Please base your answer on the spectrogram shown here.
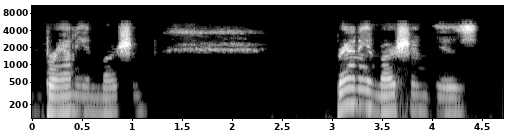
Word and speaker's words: Brownian: um it's just a brunnian random talk brownan sorry I keep pronouncing it wrong Brownie and motion Brownie and motion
